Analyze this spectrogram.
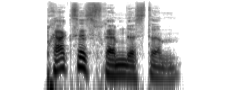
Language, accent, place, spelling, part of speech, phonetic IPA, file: German, Germany, Berlin, praxisfremdestem, adjective, [ˈpʁaksɪsˌfʁɛmdəstəm], De-praxisfremdestem.ogg
- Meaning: strong dative masculine/neuter singular superlative degree of praxisfremd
